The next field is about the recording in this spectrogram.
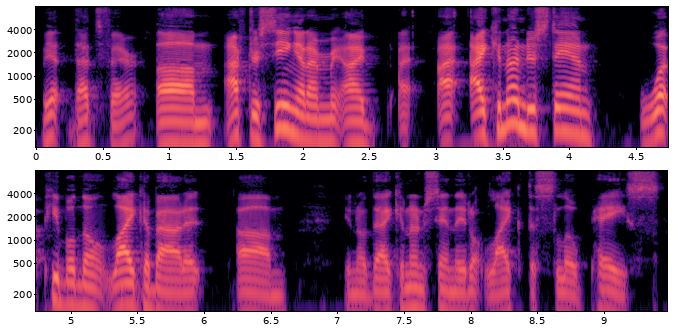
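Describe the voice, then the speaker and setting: A man discussing a film casually as a podcast juror, in a measured, halting way, thinking aloud. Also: medium pitch, fairly bright tone, no echo, clean studio sound. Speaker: podcast juror, jury foreman.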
